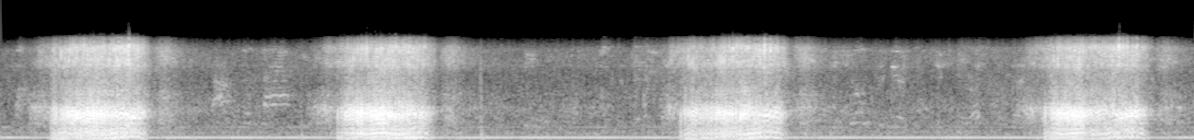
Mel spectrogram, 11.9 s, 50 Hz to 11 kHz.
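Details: Person snoring heavily: loud, rough snores repeating about every three and a half seconds, roughly 17 a minute, over a steady low room hum.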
